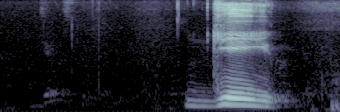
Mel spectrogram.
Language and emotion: Russian, neutral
